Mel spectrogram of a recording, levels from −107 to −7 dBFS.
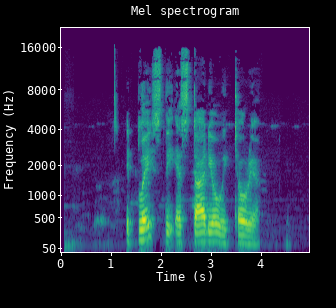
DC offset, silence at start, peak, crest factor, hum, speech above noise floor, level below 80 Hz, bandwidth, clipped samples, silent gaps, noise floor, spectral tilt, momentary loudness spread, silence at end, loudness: under 0.1%; 1.3 s; -6 dBFS; 20 dB; none; 44 dB; -68 dBFS; 16 kHz; under 0.1%; none; -67 dBFS; -3.5 dB/octave; 13 LU; 1.05 s; -24 LUFS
